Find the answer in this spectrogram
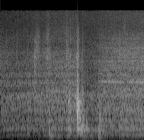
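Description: Air Toobz toy's electric air blower running with a steady hum, and a sharp plastic click about a second in, with a smaller one soon after, as foam balls are fed into its plastic tube.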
